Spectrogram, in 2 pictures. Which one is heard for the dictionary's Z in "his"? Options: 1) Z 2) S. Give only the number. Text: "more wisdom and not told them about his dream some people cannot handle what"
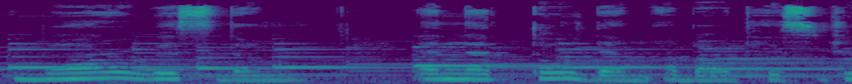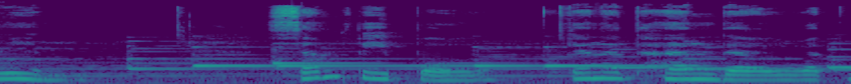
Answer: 2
